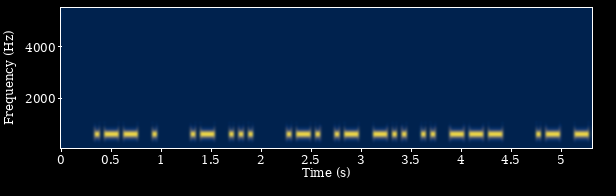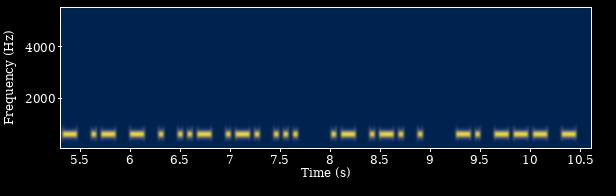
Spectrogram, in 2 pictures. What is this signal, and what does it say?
Morse code, heard as a keyed tone, about 25 wpm, 600 Hz. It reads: WE AS RADIO AMATEURS ARE NOT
